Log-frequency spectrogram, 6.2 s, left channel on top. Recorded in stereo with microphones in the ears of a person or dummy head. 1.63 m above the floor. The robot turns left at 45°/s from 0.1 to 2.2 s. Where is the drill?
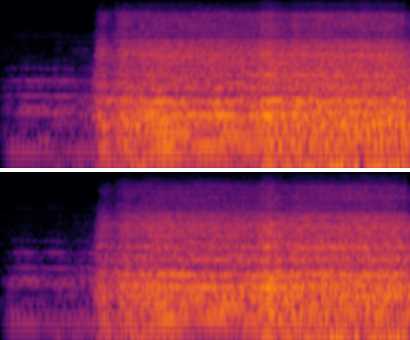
80° left, 4 m; by 6.1 s 20° left, 4 m.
